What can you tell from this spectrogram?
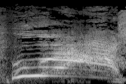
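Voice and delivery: imitated demonic shriek; mock wail. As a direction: let out a short howl. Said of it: "she starts manifesting".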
